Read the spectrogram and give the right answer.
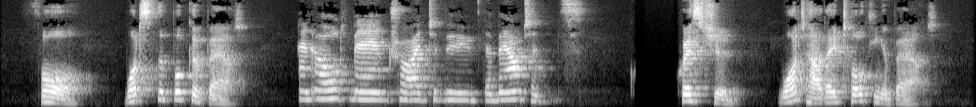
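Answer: A book about an old man who tried to move the mountains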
